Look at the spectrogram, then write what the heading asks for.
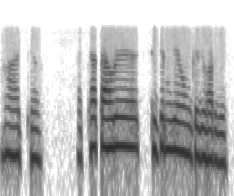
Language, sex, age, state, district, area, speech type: Santali, male, 18-30, West Bengal, Bankura, rural, conversation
